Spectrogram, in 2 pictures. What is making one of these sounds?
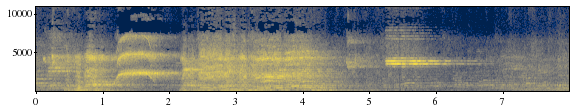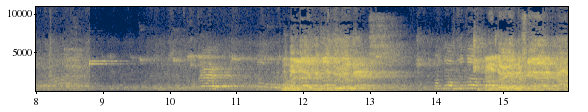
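Young men shout loudly across an echoing court.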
